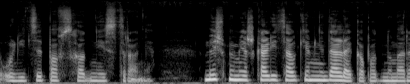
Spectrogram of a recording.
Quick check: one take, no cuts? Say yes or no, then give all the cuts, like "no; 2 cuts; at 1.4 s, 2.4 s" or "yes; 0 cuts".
yes; 0 cuts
